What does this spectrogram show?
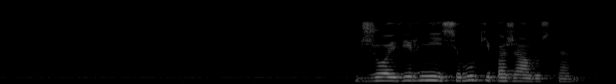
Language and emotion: Russian, angry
